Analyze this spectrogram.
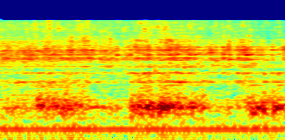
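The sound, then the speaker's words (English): A toilet flushes socks down with a steady, rushing gurgle of water that swells slightly midway, fairly loud with no voices. “Yeah, he said he put his socks to wash them in the toilet, and he accidentally hit the and flushed his socks down the toilet, so it's in front of the pot.”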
